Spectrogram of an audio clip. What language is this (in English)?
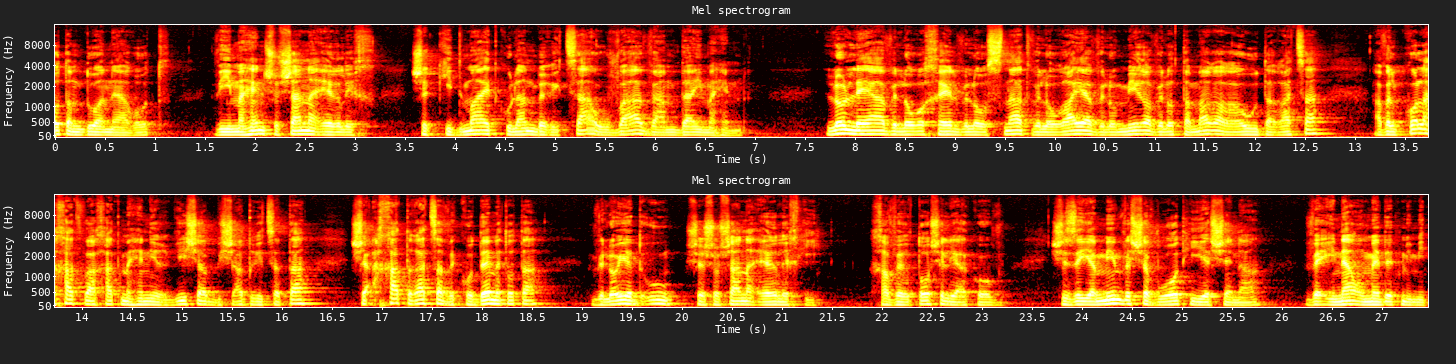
Hebrew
